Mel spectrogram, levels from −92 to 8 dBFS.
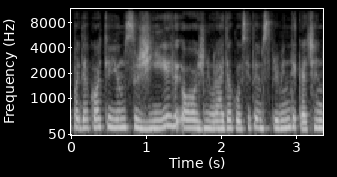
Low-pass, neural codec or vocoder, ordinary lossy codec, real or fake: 10.8 kHz; vocoder, 48 kHz, 128 mel bands, Vocos; MP3, 96 kbps; fake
